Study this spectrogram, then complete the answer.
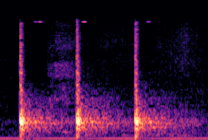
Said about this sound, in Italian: Ecco, io sto alla porta e busso. Se qualcuno ascolta la mia voce e apre la porta, io entrerò da lui e cenerò con lui ed egli con me. Che bella espressione della Bibbia. Gesù è alla porta e bussa.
